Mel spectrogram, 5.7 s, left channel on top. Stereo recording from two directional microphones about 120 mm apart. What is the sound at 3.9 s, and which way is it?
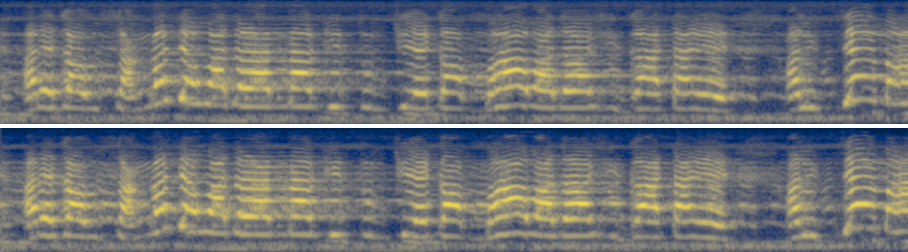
Child singing, 30° left (ahead or behind).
